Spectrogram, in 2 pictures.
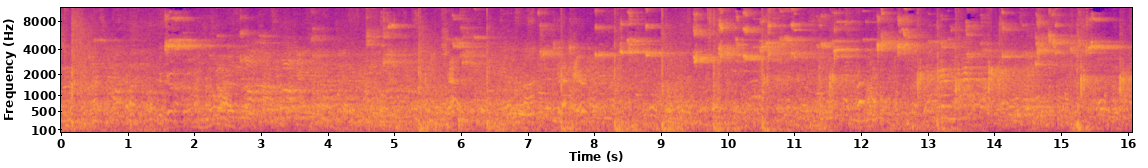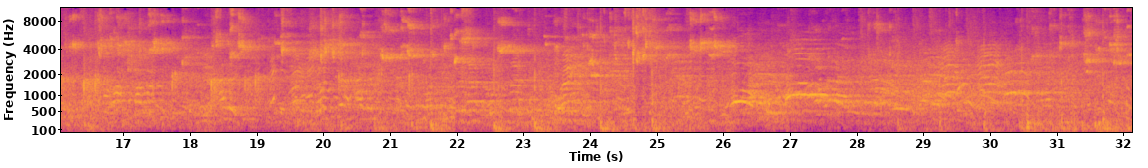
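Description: Basketball being dribbled on a hardwood gym floor, with repeated sharp bounces, under players' and spectators' voices calling out, all echoing in a large gymnasium.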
